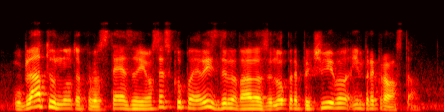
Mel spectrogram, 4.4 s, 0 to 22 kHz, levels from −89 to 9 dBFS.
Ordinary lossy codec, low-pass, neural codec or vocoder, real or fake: Opus, 32 kbps; 7.2 kHz; codec, 16 kHz, 2 kbps, X-Codec, HuBERT features, trained on general audio; fake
